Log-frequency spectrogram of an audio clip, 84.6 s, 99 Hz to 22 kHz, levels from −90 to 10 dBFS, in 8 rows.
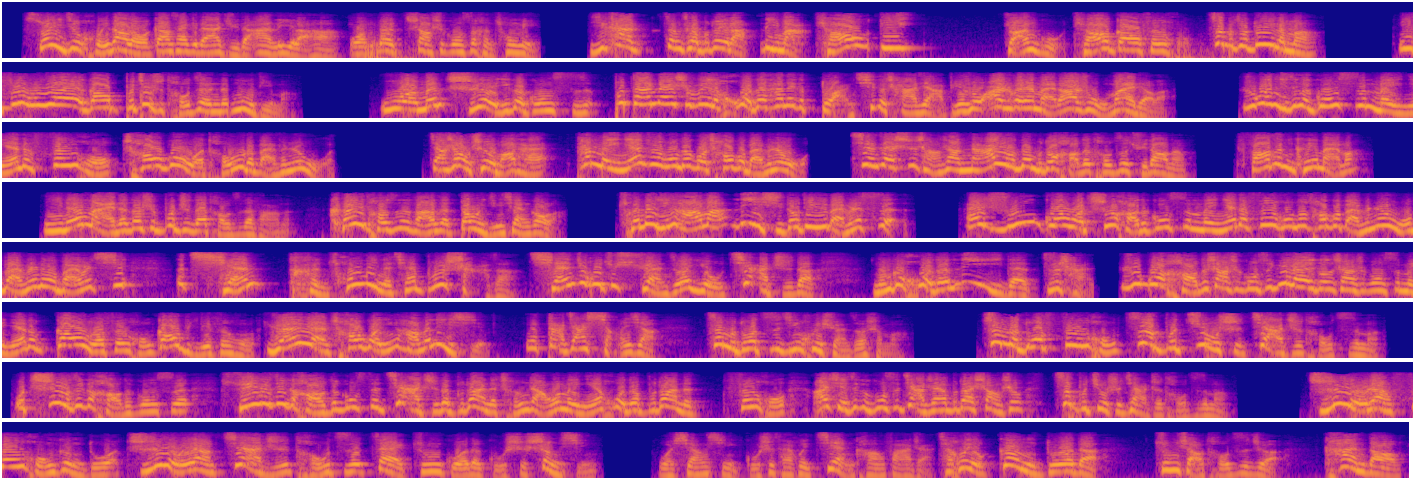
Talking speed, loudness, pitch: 320 characters per minute, -18 LUFS, 235 Hz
